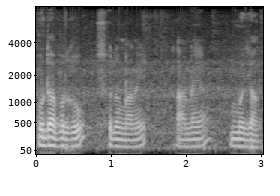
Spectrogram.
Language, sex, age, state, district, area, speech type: Bodo, male, 45-60, Assam, Kokrajhar, rural, spontaneous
